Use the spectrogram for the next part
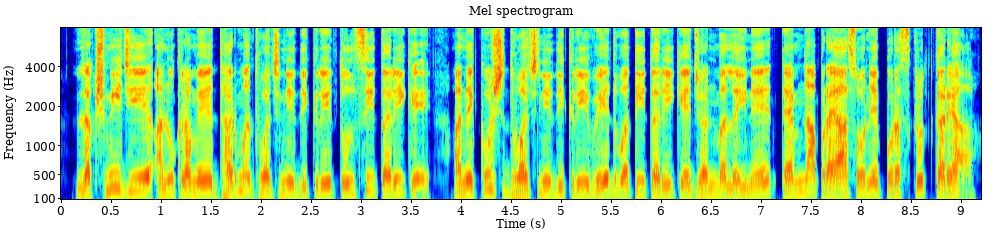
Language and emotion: Gujarati, neutral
